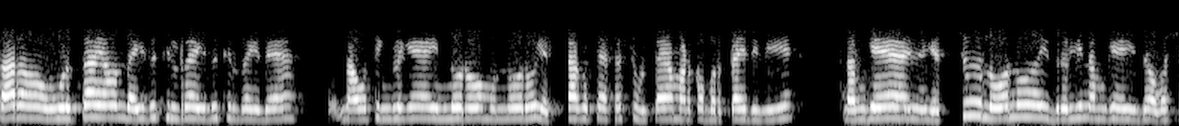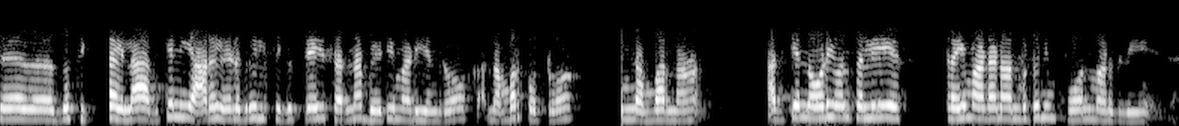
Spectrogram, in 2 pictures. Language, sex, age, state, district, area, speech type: Kannada, female, 30-45, Karnataka, Mysore, rural, conversation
